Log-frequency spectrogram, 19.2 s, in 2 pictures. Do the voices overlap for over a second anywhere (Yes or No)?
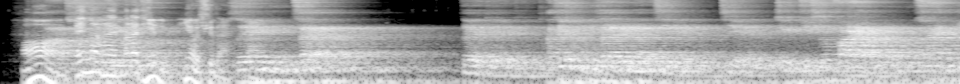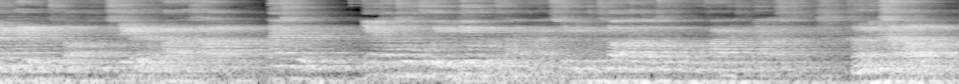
Yes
